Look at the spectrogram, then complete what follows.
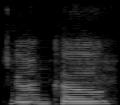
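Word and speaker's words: junco: then those um junkos i think it's pronounced johnco j-u-n-c-o they go up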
